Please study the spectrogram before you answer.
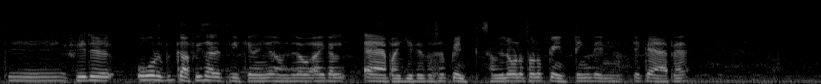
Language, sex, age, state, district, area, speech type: Dogri, male, 18-30, Jammu and Kashmir, Kathua, rural, spontaneous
